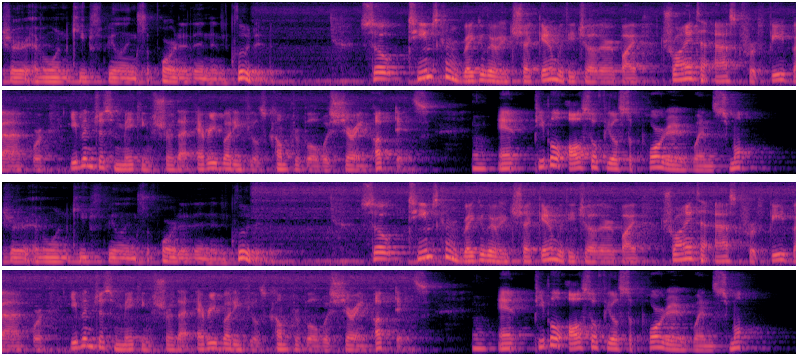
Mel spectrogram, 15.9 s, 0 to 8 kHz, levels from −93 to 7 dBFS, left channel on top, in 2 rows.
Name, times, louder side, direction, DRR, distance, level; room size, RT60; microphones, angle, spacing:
voice 1, 0.0-2.6 12.6-12.8, left 1 dB, 50° left, 8 dB, 1.4 m, -33 dB
sound 1, 2.5-12.1, right 5 dB, 35° right, 0.8 m, -48 dB
voice 2, 3.3-12.4 12.9-15.3, left 1 dB, 5° left, 6 dB, 0.7 m, -33 dB
29.0 x 12.0 x 3.2 m, 0.87 s
head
